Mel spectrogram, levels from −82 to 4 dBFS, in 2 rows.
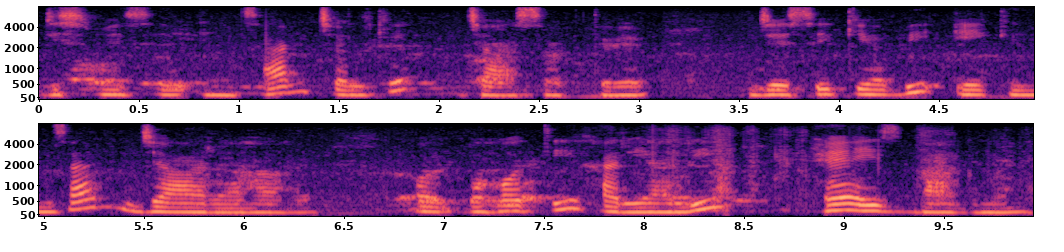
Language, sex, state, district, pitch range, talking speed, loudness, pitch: Hindi, male, Madhya Pradesh, Dhar, 140-180 Hz, 145 wpm, -19 LUFS, 150 Hz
